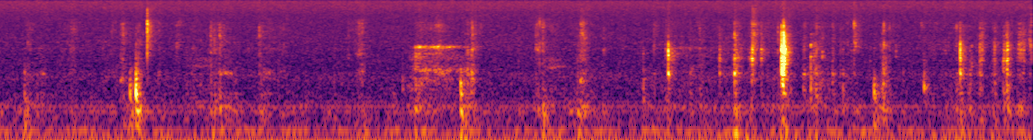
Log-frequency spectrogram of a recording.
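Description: Faint handling noise of small plastic and wire parts: scattered light clicks and ticks as a plastic wire nut is twisted onto spliced fan wires, with a short scratchy rustle about four seconds in, over a low steady hum.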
